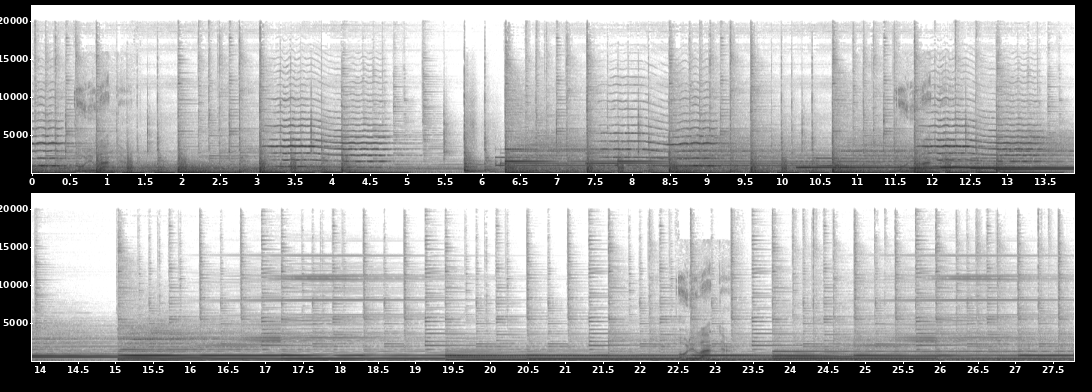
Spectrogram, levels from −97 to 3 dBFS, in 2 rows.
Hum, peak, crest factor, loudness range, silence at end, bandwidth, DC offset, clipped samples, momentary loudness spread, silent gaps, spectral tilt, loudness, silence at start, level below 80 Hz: none; -4 dBFS; 18 dB; 7 LU; 0 s; 19 kHz; under 0.1%; under 0.1%; 11 LU; none; -6.5 dB/octave; -22 LUFS; 0 s; -30 dBFS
